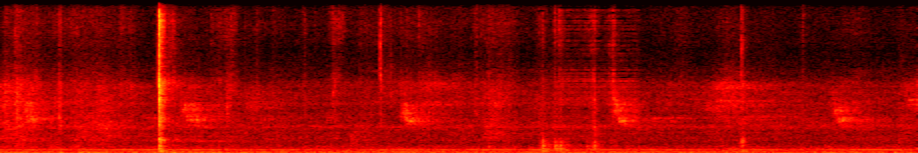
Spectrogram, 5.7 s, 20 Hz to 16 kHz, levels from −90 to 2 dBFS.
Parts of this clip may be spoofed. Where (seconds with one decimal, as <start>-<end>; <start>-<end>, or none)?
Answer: 3.5-4.0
